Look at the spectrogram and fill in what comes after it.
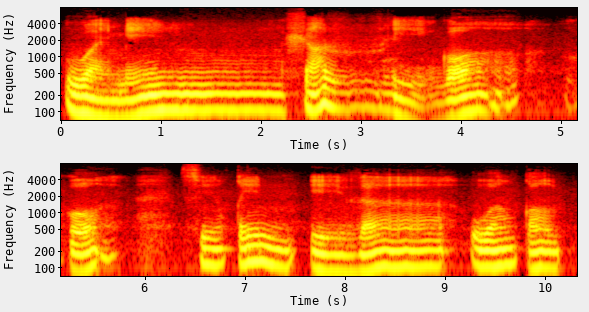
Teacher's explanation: hukum tajwid ikhfa disamarkan, huruf nunnya masuk ke dalam huruf sya, kemudian ada ro bertasid ditekan ya, kemudian baru ada hukum mad, fathah bertemu alif, mad tabi'i ya, atau mad asli.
